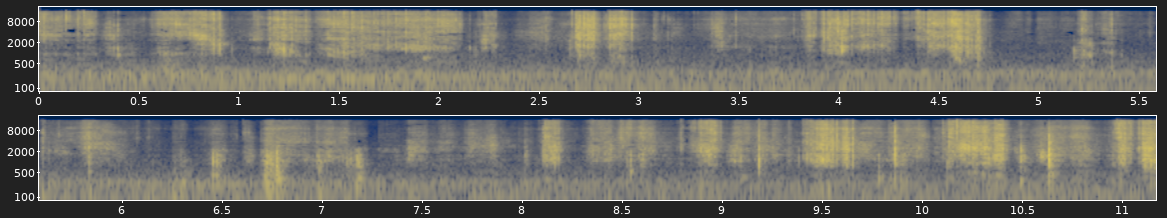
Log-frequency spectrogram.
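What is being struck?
Thin printed book page paper.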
